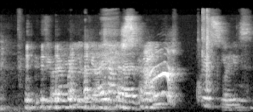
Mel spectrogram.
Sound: laughter

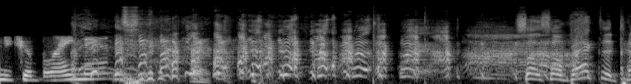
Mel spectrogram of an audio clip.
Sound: everyone laughing

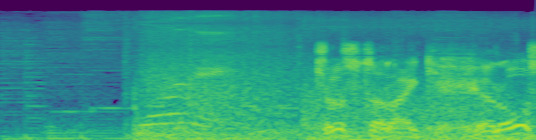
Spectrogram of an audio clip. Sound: nuke launches

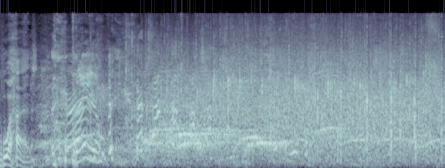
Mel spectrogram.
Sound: audience clapping

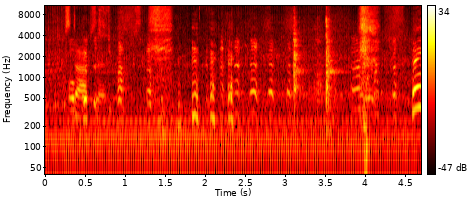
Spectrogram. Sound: both laughing

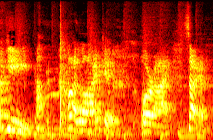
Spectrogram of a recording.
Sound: laughs

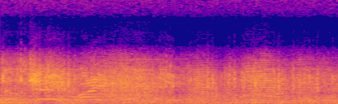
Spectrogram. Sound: shouting

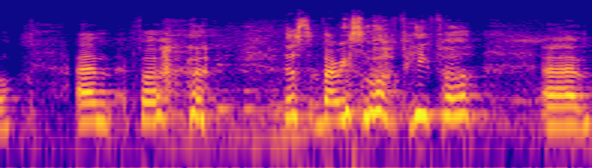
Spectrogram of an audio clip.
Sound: laughing

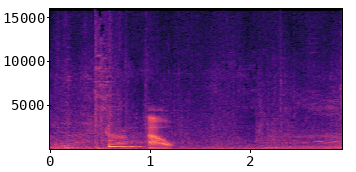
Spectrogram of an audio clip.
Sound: donk

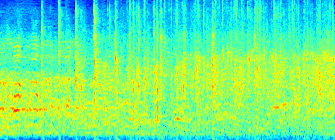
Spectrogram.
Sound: audience applauding

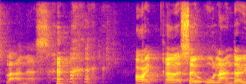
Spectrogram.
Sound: laughing

